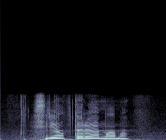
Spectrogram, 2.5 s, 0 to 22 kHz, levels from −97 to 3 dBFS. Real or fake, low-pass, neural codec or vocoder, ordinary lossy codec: real; 7.2 kHz; none; none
